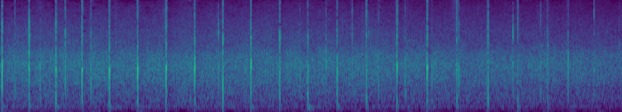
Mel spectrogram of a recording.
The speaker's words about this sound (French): Les intervenants ont été magnifiques puisqu'on en est aux applaudissements. Je propose qu'on les applaudisse parce qu'ils ont tous globalement été remarquables.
